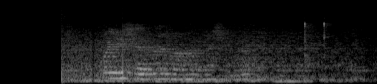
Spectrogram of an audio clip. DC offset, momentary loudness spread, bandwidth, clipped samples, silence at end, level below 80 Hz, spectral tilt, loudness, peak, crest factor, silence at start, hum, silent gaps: under 0.1%; 13 LU; 11.5 kHz; under 0.1%; 0 s; -76 dBFS; -5 dB/octave; -36 LUFS; -18 dBFS; 18 dB; 0.6 s; none; none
